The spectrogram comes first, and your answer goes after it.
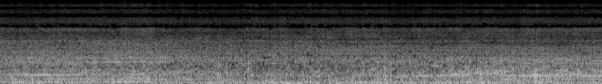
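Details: OX66 outboard running steadily with a rough, gritty churning grind at constant speed; spark plug change silenced it only briefly, compression excellent, prop not slipping, origin unknown.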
